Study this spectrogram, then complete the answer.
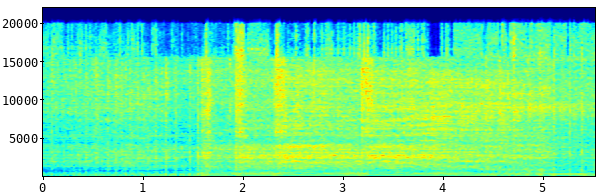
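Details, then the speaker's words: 1975 Yamaha RD200 two-stroke twin, first start after 20+ years in a barn: crisp, buzzy note rising and falling cleanly with each blip, both cylinders even, idling right at 2000 rpm; running healthy. "it doesn't get much better than that idling right at two 2 000 RPMs wow sounds amazing first start idles perfectly"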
